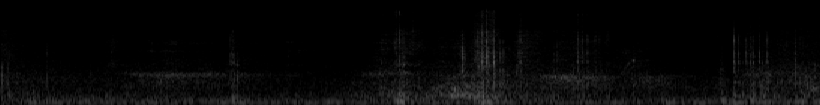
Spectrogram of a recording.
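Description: Faint footsteps crunching over fallen plaster and grit, with scattered small clicks, busiest about three seconds in.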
